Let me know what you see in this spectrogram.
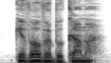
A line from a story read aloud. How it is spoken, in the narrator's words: Lan told him quietly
